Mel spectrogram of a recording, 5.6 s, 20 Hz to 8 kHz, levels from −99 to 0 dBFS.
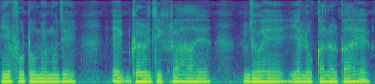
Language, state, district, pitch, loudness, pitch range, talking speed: Hindi, Arunachal Pradesh, Papum Pare, 115 Hz, -15 LUFS, 115-120 Hz, 160 wpm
